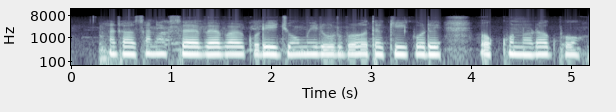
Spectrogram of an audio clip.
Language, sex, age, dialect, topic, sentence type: Bengali, female, 18-24, Rajbangshi, agriculture, question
